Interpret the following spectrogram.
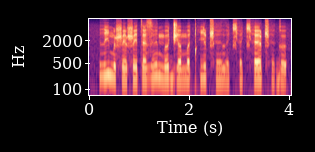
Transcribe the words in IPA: ðimɪ ʂeʂetɛ zɛ̤ mɵd͡ʒɜ mɜǃʰi ʈ͡ʂʰɛ̤ðɛ̤t͡ɕʰɛ̤ t͡ɕʰɛʈ͡ʂʰɛ̤ ɡɵ

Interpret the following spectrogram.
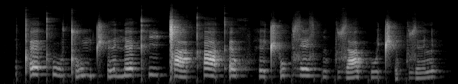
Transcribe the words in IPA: tʼɛ˦˨kʰu˧˩˧tʼu˩˧˩m t͡ʃʼɪ˩˧˩nɛ˦kʰi˦˨ǀa˧˩˧ kʰa˦˨kʼɛ˦˨xʷ hɪ˧˩˧t͡ʃʼu˦pze˦zpi˩kʷ za˩˧˩ kʷɪ˩˧ t͡ʃʼɪ˩kʷzɪ˩˧l

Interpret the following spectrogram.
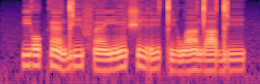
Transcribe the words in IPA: jo˦kɛ̃˦˨ di˧fɛ̃˨jĩ˨˦ ʃi˦˨ɾi˧ ti˨wã˨˦da˧ di˧

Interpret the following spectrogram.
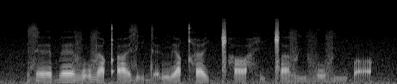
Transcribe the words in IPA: zɛː˨˦bɛː˦ vo̰˦vɛ˨qʼɛː˨zḭ˦ dɛ̰˨ŋ͡me˦˨qʰiː˦ ǁʰɑ˨hḭ˦ ǁa˨vi˨˦ vo˨viː˨ɓɑ̰˨

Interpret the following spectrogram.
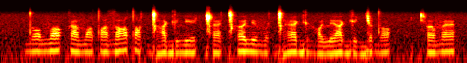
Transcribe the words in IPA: dɔvɒka vatˤazɒtˤa ɡ͡ǀaɡʲə lʲe ǁæǀʰɐlʲə vəɡ͡ǀæɡʲə ɦɒlʲaɡʲæ ɟɐdɒ | cʰɐvæ

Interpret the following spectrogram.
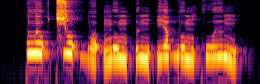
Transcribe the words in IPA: lɔ˥˩ʔt͡ɕɔ˥˩ʔbɔ˨˩ʔŋo˧m ʔɯ˧ŋʔi˦˥a̯bo˧m kwɯ˥˩ŋ

